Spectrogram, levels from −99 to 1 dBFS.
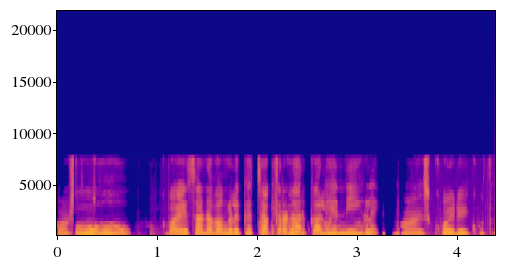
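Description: From 0.00 to 0.21 s and again from 0.39 to 1.00 s, the speech dips, by about 15 dB at first and then by about 40 dB. On the waveform the envelope collapses in patches, and on the spectrogram the upper bands vanish. This is speech suppressed in double talk, likely an echo canceller ducking the near talker while the far side also spoke.

At 1.56 to 1.60 s a faint echo leak appears, likely residual loudspeaker pickup the canceller missed, returning 187 ms late at roughly 25 dB below the speech. It shows as a faint repeat of earlier spectral patterns.

Suppression returns from 1.74 to 3.48 s, with gaps as deep as about 40 dB. Inside that stretch, from 2.01 to 2.34 s, a stronger echo leaks through, again 187 ms behind and roughly 15 dB down.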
